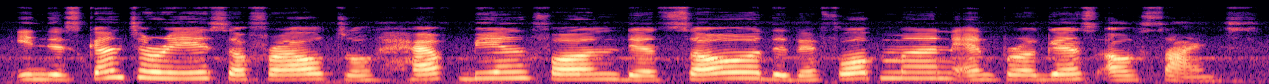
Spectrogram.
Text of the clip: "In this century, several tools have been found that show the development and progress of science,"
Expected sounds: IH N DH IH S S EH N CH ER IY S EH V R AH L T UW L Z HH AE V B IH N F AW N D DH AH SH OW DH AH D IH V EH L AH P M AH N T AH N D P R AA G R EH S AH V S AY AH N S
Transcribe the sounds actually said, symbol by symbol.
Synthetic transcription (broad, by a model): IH N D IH S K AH N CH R IY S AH F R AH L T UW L HH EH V B IH N F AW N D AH S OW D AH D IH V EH L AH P M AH N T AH N P R AA G R EH S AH F S AY N S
